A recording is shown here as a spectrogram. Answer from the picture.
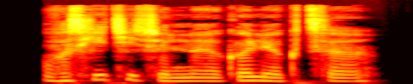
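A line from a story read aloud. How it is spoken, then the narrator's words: Whispered. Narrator (Russian): прошептал он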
